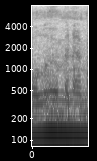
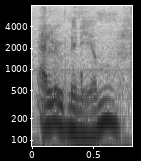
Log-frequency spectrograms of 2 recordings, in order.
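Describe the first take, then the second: First: It is said with four syllables, American style. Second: It is said with five syllables, British style. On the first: "I think it's aluminum" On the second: "that's how they always say it"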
